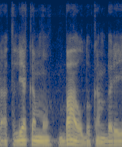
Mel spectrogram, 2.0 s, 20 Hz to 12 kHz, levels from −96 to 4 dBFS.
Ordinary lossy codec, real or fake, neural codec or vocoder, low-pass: Opus, 24 kbps; real; none; 10.8 kHz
